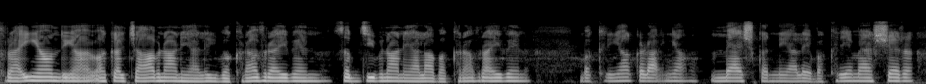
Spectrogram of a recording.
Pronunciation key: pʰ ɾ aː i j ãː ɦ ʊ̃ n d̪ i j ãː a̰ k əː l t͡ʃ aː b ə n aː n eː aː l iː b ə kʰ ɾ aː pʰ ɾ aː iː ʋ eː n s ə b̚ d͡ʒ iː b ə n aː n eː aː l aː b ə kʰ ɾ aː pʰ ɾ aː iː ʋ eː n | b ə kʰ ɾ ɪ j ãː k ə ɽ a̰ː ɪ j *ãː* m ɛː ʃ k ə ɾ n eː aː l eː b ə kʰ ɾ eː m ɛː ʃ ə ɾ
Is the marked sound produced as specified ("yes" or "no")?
yes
